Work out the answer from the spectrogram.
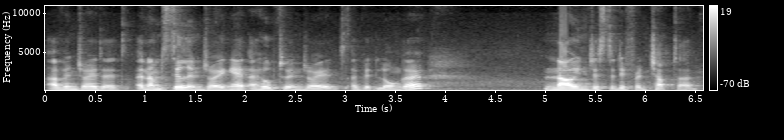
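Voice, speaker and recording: Young kenyan woman w a british-sounding accent, bit low voice, chatty, keeps laughing mid-sentence. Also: normal speed. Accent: British-sounding English. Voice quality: laughs often while talking, chatty and expressive. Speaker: interviewee, student and artist. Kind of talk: casual interview talk.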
